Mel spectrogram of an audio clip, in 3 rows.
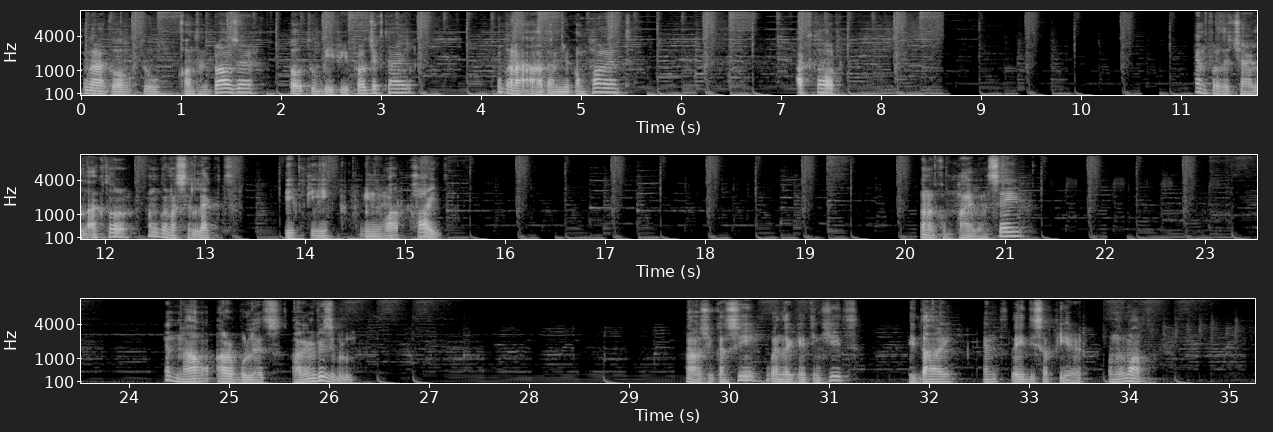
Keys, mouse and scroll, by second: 0.4 click, 1.9 click, 2.1 click, 4.3 click, 5.7-8.6 typing, 9.3 click, 10.3 click, 11.3 click, 12.9 click, 13.6-15.0 typing, 16.5 BackSpace, 16.8 BackSpace, 17.1 BackSpace, 17.5 BackSpace, 18.3 click, 20.3 click, 21.0 click, 21.4 click, 22.2 click, 23.1 right click, 24.2 right click, 25.3 d, 26.3 d, 27.4-28.6 typing, 27.6-28.5 scroll up 10, 32.0-32.9 typing, 33.3 scroll, 34.7-35.2 typing.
